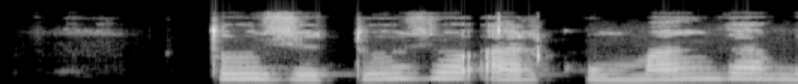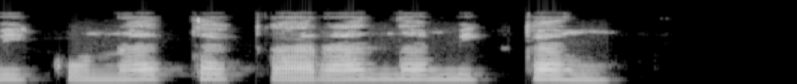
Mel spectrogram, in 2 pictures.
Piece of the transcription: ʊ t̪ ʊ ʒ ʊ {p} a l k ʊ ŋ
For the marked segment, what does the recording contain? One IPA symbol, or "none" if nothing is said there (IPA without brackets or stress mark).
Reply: ʔ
